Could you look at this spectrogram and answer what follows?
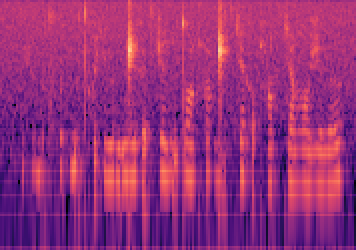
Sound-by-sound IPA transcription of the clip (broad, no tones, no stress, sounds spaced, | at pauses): ç u b ə t x u t b ə t χ ə̰ ç ɛ n ɜ ɡ ə̰ ŋ͡ǁ ɪ x ɛ̰ t t͡ʃ ɛ ɐ̯ ʎ ṵ t ɔ ɐ̯ qʰ ɜ ɡ͡ǁ ə̰ t c ɛ x ṵ qʰ ɑ t c ɛ ʁ ɔ ʒ ɪ ð ə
